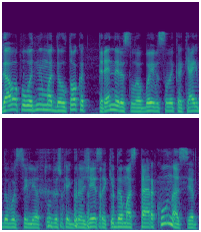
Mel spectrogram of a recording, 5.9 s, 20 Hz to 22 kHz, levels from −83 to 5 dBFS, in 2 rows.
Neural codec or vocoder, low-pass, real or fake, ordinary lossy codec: none; 7.2 kHz; real; MP3, 64 kbps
